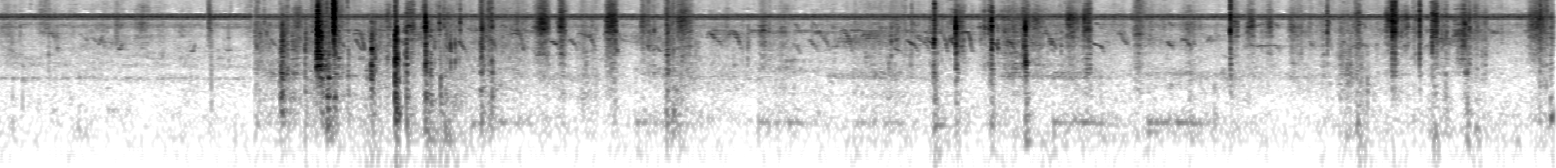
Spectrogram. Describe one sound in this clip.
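Bamboo strips rustle and scrape over the ground.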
